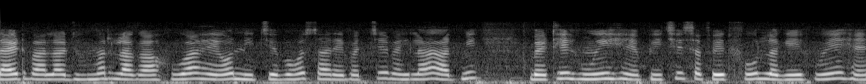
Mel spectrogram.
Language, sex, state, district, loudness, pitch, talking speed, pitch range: Hindi, female, Bihar, West Champaran, -16 LUFS, 235 Hz, 150 wpm, 225-255 Hz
